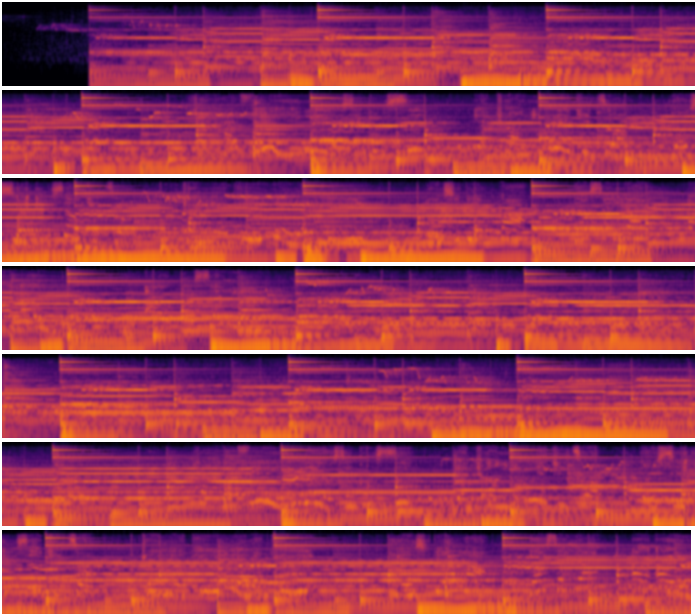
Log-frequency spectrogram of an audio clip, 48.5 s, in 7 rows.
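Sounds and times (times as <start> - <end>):
soothing bright music: 0.9 - 48.4.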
